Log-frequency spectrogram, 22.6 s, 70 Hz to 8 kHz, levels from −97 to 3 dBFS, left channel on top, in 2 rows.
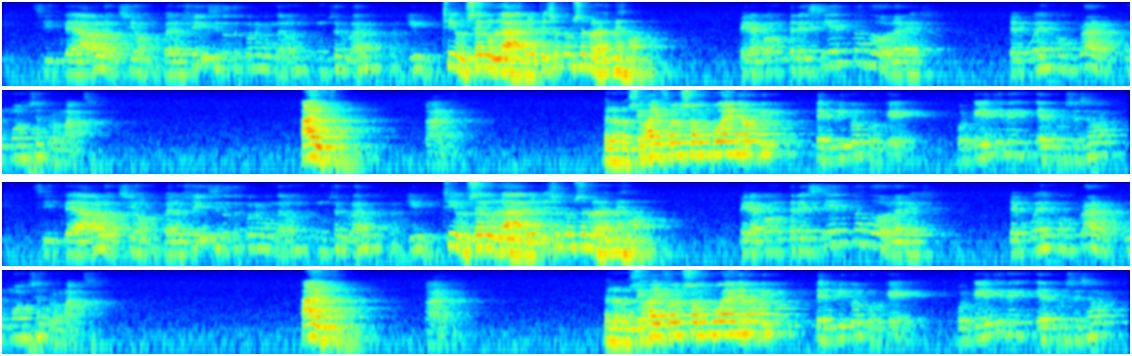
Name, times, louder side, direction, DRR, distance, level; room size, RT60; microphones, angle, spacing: voice 1, 0.3-4.3 7.4-9.3 10.1-12.2 15.5-15.7 17.6-18.3 18.6-18.9 19.4-20.4 20.8-22.3, equal, 15° left, -4 dB, 1.3 m, -41 dB
voice 2, 4.4-6.4 14.3-14.8 17.3-19.0, left 2 dB, 85° left, 2 dB, 0.7 m, -28 dB
6.2 x 2.1 x 4.0 m, 1.0 s
head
